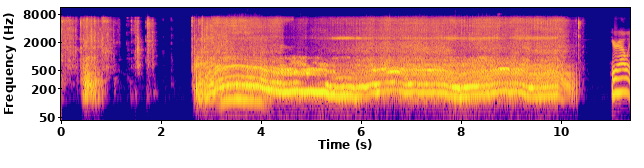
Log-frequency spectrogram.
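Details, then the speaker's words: Old Poulan 3616 chainsaw after carb work, low screw 1.5 turns and high 1 turn open: fires and runs with wavering sagging revs for several seconds then dies right away; idle speed set too low and needs raising. "died right away that means our idle needs to be raised so we're going to fill up our idle in a little [Music] bit"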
